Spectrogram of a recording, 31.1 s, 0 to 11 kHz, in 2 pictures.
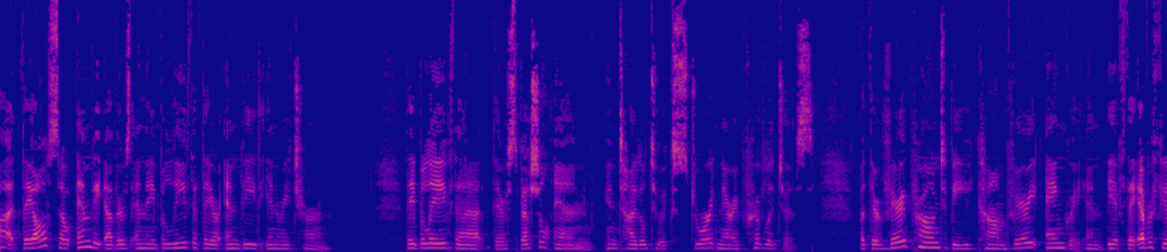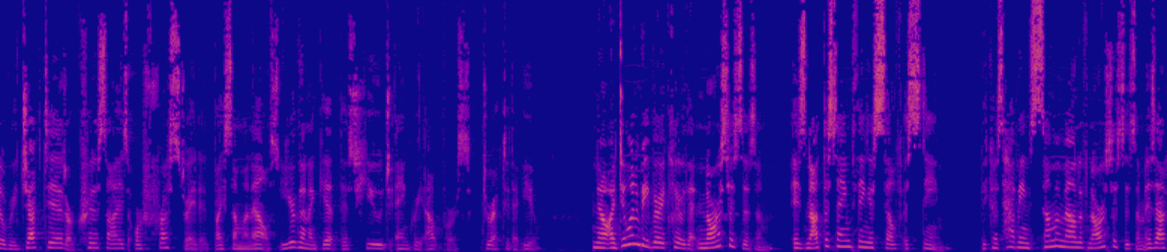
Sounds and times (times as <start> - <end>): Speech: 0.0 - 4.4, 5.4 - 10.9, 11.5 - 22.8, 23.4 - 31.1.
